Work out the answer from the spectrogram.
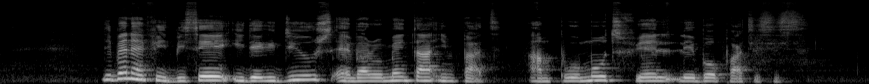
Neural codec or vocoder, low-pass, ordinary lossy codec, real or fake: none; 19.8 kHz; none; real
